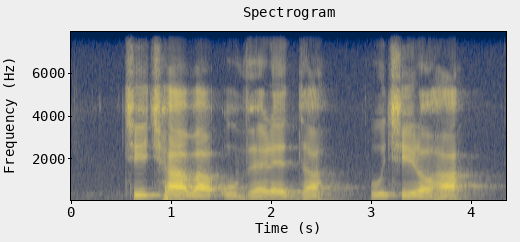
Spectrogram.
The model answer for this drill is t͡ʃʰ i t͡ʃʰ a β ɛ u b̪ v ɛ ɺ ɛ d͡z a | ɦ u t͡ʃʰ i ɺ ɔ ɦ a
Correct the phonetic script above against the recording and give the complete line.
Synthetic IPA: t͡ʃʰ i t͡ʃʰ a β a u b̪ v ɛ ɺ ɛ d͡z a | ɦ u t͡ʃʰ i ɺ ɔ ɦ a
